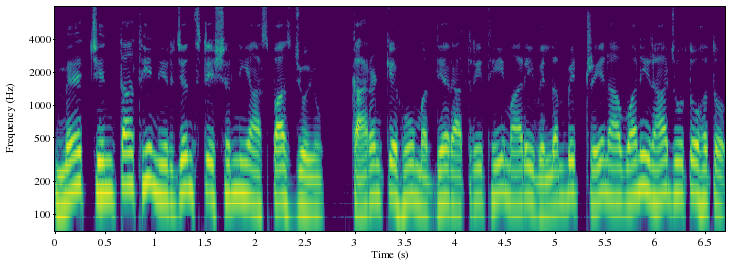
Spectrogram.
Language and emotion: Gujarati, fearful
